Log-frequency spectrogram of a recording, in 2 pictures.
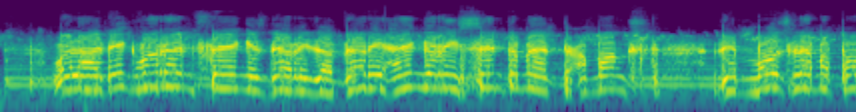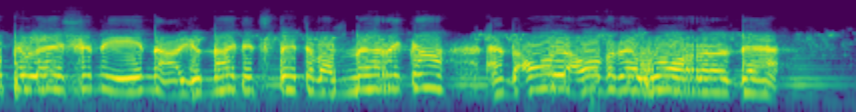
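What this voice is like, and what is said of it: Heavy foreign accent. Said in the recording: “You do have a heavy accent”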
